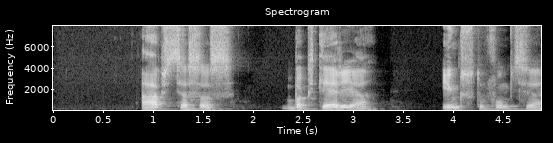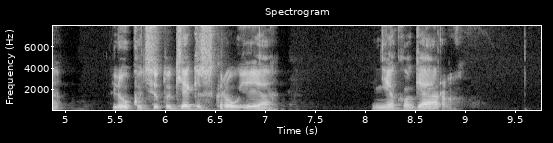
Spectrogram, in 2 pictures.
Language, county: Lithuanian, Vilnius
